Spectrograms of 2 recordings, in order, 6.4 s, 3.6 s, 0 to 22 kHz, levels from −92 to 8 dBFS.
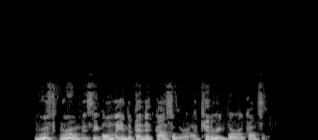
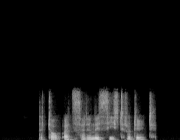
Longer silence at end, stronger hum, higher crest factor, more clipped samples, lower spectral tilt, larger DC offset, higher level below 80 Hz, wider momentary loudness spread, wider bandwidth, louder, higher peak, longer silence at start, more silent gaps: first, 1.1 s vs 0.5 s; neither; about the same, 18 dB vs 20 dB; neither; first, -7 dB/octave vs -4.5 dB/octave; neither; about the same, -64 dBFS vs -60 dBFS; about the same, 11 LU vs 12 LU; about the same, 9 kHz vs 8.4 kHz; about the same, -19 LUFS vs -21 LUFS; about the same, -2 dBFS vs -2 dBFS; about the same, 0.7 s vs 0.75 s; neither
